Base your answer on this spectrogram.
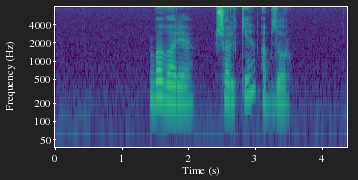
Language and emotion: Russian, neutral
